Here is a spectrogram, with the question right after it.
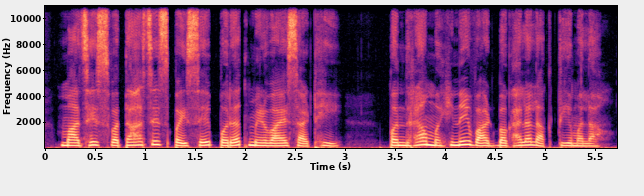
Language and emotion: Marathi, sad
